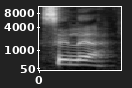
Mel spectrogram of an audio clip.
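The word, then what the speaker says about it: see you later: আমার বস আমাদেরকে বলতো সিলেয়া। দেখছেন যে তারা কত দ্রুত বলে, আমি প্রথমত ধরতেই পারি না যে কি বলে সিলেয়া। সি ইউ লেটারকে এখানে যারা ব্রিটিশ ইংলিশ আছে তারা আর উচ্চারণ করবে না, এবং মানে টিটাকেও তারা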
